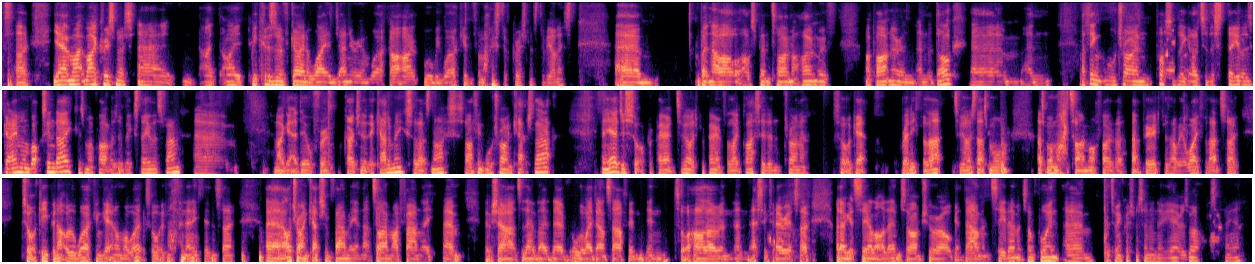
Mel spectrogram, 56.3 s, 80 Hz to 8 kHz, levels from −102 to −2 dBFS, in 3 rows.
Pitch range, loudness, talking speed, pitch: 105-125 Hz, -24 LUFS, 230 wpm, 115 Hz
